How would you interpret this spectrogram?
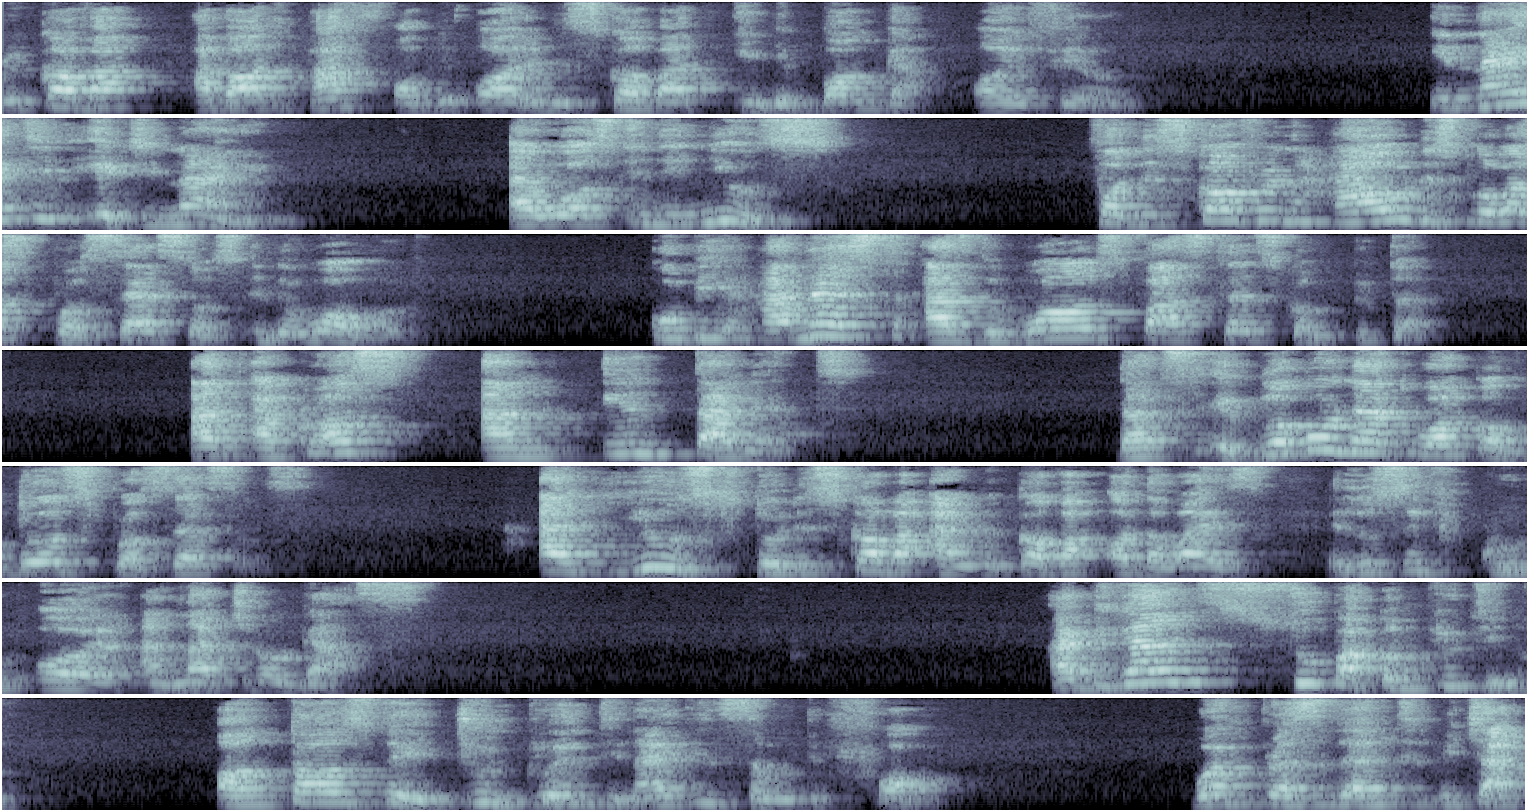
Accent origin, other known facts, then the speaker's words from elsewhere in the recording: Onitsha, Anambra, Nigeria; moved away as an adult; also born or lived in Corvallis, Oregon, United States; now in United States; my hometown of Onitsha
